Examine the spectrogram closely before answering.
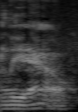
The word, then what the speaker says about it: Leal: DeMarvin Leal, or Leal, that's how they pronounced it at the draft this year.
